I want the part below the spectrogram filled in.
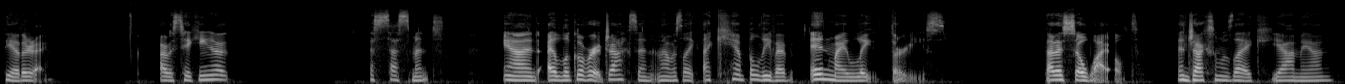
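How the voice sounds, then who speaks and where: A woman's voice: medium pitch, steady tone, moderate pace, long pauses, no echo, studio quality. A woman in her thirties co-hosting a podcast, chatting casually and telling stories with lots of fillers. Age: 30s. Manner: chatty storyteller, many fillers. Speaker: podcast co-host. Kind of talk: casual chat.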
